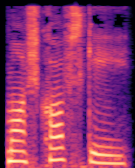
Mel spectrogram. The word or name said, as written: Moszkowski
